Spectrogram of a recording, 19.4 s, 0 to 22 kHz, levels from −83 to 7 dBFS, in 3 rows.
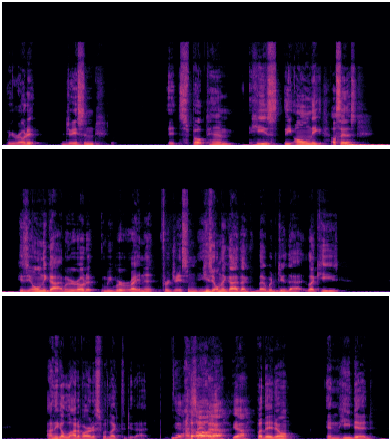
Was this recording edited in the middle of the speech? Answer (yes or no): no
